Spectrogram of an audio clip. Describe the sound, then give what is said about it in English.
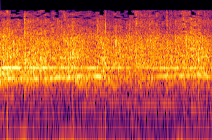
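An audience claps their hands for their lady pastor in steady, dense applause, a loud continuous patter of many hands with no voices standing out. “Clap your hands for our lady pastor.”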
